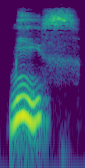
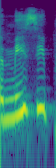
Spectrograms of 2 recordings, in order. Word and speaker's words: MECE: So it's like pronounced by many as MECE and pronounced by the author as Mies. Um, okay. the MECE principle has been used in the business mapping progress, wherein the optimum arrangement of information is exhaustive oh, okay.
